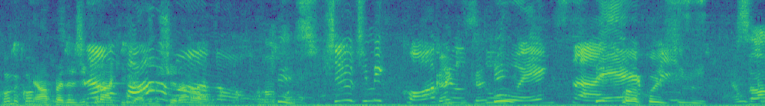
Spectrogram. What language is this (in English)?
Portuguese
